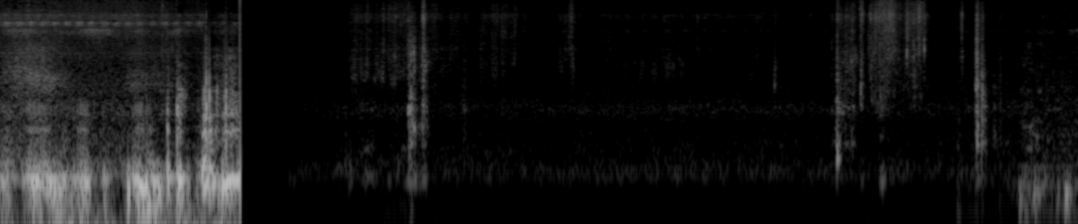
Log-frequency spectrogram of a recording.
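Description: Sandpaper scrubbed by hand over the edge of an alloy wheel rim, where the tyre bead seats, to clean and smooth it for a better seal. It cuts off abruptly about two and a half seconds in, and a few faint knocks follow.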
